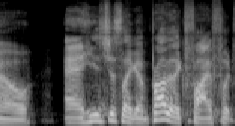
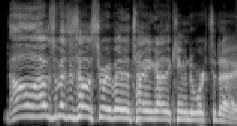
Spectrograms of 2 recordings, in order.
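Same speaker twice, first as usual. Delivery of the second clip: fast, high and louder, bursting in; excited interruption; 9 semitones higher, 4 dB louder, much faster than usual. Real, not acted. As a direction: blurt it out fast in delight. Jumps in excitedly, same story.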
